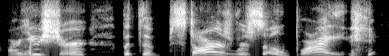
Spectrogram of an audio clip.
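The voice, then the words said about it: Close imitation of a man's voice. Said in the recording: “the way you're making them sound exactly like him... You're a pretty good impersonation of him.”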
